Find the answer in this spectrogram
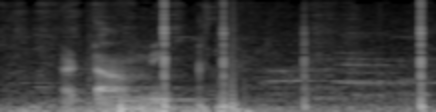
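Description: A man's voice saying something short, then three sharp taps in quick succession about a second in: a stylus tapping on a writing tablet as he writes by hand.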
